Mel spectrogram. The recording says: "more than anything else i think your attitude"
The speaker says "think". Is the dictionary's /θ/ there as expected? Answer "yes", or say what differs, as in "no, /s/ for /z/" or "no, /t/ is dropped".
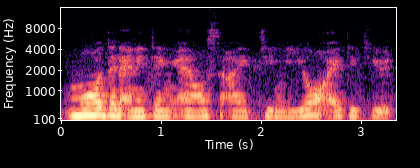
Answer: no, /t/ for /θ/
